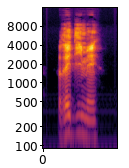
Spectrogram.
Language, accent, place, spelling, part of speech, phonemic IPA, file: French, France, Lyon, rédimer, verb, /ʁe.di.me/, LL-Q150 (fra)-rédimer.wav
- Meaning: to pay, chiefly compensation, etc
